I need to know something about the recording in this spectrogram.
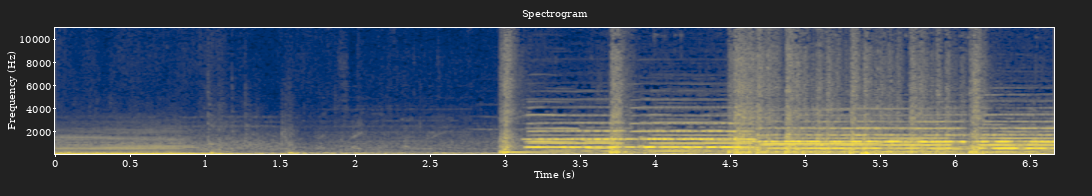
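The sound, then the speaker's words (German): A deep, steady foghorn drone hums low at the start by the Golden Gate Bridge in fog over the water, then bright, sustained instrumental tones from about 800 musicians spread in groups across Crissy Field burst in and grow louder, layering harmonics over the fading horn, in a work by composer Lisa Bielawa. “Zwischendurch ertönt das Nebelhorn im Hintergrund.”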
